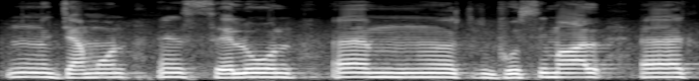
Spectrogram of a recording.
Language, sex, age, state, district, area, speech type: Bengali, male, 18-30, West Bengal, Paschim Medinipur, rural, spontaneous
